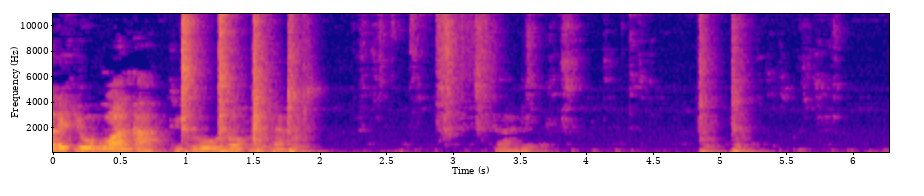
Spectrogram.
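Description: A spoon clinks against a pot.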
